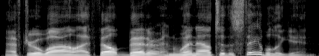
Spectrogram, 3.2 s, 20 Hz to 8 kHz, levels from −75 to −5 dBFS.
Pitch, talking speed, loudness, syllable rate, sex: 150 Hz, 245 wpm, -18 LUFS, 5.9 syllables/s, male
